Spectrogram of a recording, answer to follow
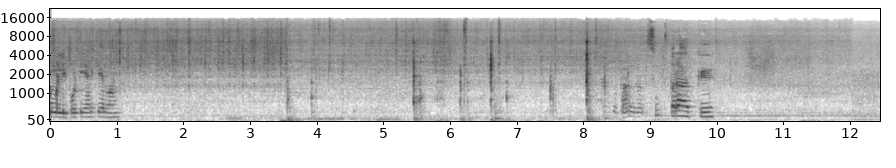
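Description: Lotus root slices sizzling as they fry in a pan, with a wooden spatula stirring and scraping against the pan in several sharp strokes around the middle.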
